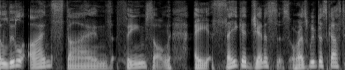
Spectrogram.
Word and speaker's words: Sega: not the genesis but we say sega not sega despite the fact that it is sega and that's the actual japanese pronunciation but we're a bit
